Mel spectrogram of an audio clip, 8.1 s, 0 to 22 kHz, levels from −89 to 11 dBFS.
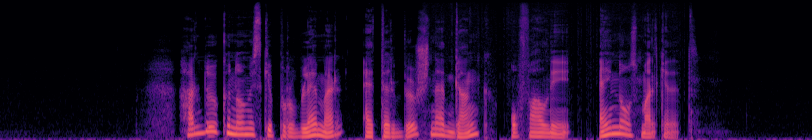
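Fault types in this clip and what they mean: Low bit depth without dither: from 4.22 to 6.92 s the speech turns grainy and gritty, a roughness that rises and falls with the sound itself and is harshest in the quieter stretches, sitting only about 40 dB below the signal. The likely cause is the audio being rounded to very few bits with no dither, consistent with about 9 bits, so the quantisation error follows the waveform instead of forming a steady, neutral hiss.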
